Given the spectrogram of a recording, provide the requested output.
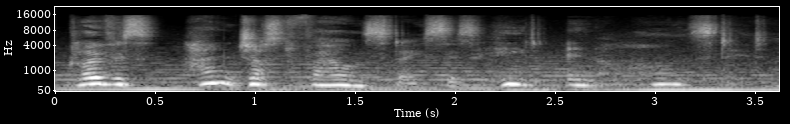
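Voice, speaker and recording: An actress playing a grave, guarded woman warrior in a video game, measured and solemn, her breathy voice dropping toward a whisper. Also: fairly high pitch. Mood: resolute, serious. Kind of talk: dramatic video game acting. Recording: game music underneath. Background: music.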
